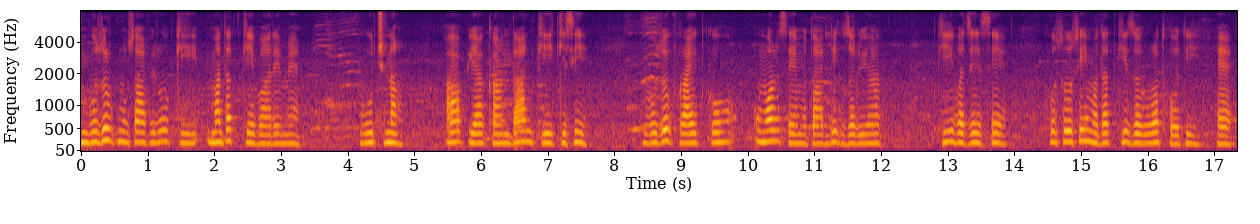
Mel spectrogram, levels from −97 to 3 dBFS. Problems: constant background noise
